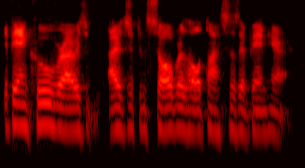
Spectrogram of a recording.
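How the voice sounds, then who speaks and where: A man with a Cape Breton accent chats casually at a rapid clip. He is blunt and foul-mouthed, rambling from one story to the next. The sound is slightly dull and lo-fi. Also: mid-range voice, steady tone. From Cape Breton, Nova Scotia, Canada. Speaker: comedian guest. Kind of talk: casual chat.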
